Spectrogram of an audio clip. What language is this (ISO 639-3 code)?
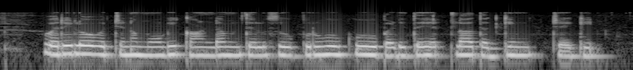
tel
